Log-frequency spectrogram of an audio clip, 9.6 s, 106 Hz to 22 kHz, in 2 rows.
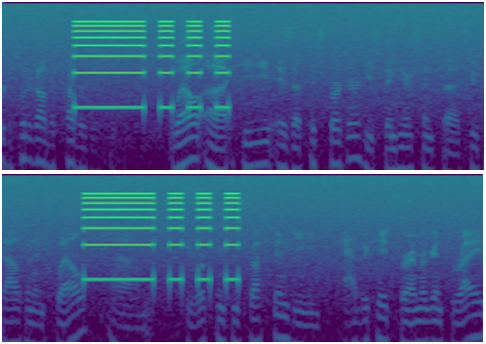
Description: Beep code, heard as beeps from a small speaker, played twice, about 780 Hz, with speech in English. 1 long, 3 short. In Award and IBM BIOS tables: video adapter failure; in AMI BIOS tables: memory failure.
